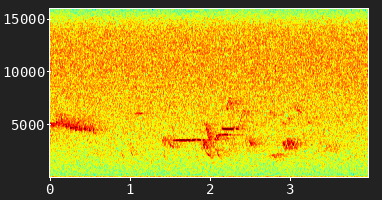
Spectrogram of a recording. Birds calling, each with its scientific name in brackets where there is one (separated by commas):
Black-headed Grosbeak (Pheucticus melanocephalus), Hermit Thrush (Catharus guttatus), Pacific-slope Flycatcher (Empidonax difficilis), Orange-crowned Warbler (Leiothlypis celata)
